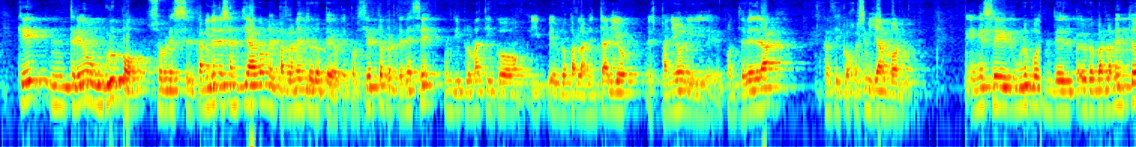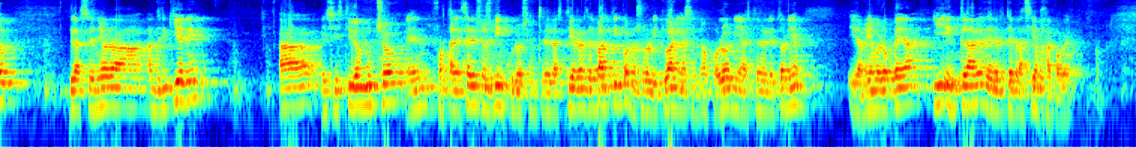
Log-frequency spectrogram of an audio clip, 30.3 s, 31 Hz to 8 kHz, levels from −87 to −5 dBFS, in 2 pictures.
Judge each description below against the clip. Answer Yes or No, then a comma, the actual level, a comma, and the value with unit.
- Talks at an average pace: Yes, average, 135 wpm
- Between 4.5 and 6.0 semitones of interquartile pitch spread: No, average, 3.7 semitones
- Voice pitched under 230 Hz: Yes, medium, 140 Hz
